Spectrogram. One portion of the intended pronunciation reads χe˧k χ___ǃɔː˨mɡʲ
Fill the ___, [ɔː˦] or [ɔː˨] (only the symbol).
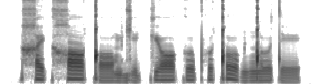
ɔː˦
